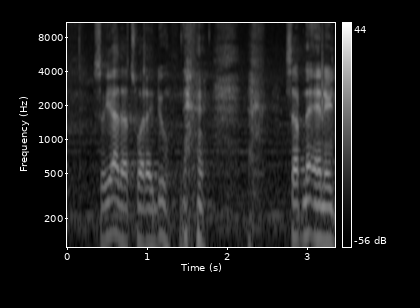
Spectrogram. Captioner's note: chuckles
